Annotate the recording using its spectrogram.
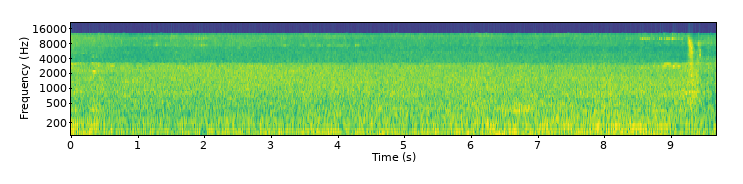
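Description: Traffic rumbles steadily along a busy road below.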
